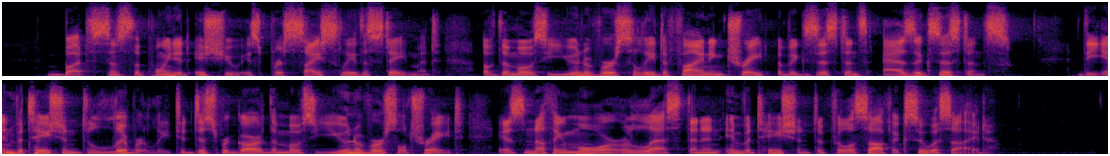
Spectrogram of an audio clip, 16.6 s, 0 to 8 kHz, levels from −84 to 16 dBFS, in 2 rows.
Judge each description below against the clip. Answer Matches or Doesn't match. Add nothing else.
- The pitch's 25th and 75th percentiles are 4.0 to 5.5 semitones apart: Matches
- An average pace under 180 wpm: Matches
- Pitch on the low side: Matches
